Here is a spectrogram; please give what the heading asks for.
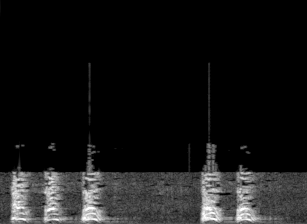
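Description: A Dobermann gives deep, harmonic barks: three in quick succession, a pause of about a second, then two more.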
